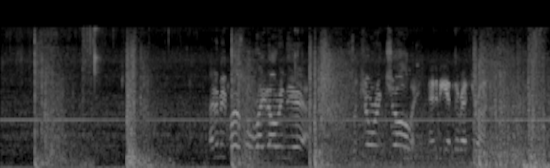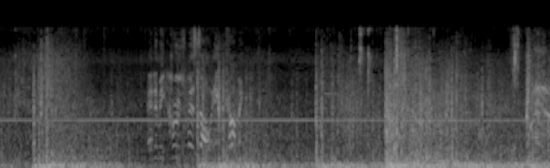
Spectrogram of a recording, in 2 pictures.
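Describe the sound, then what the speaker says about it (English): Explosions from a precision airstrike in a multiplayer shooter game, heavy booms and impacts thudding repeatedly through the clip, with game voices and player chatter talking over them throughout. "Precision airstrike, that's gotta be coming down here."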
